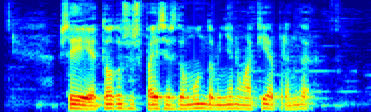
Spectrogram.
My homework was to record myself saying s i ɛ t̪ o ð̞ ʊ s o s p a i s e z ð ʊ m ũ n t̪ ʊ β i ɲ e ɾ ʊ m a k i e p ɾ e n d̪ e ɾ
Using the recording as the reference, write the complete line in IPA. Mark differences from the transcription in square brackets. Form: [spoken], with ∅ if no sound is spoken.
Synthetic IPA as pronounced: s i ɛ t̪ o ð̞ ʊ s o s p a i s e z ð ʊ m ũ n [d̪] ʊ β i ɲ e ɾ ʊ [ŋ] a k i [a] p ɾ e n d̪ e ɾ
